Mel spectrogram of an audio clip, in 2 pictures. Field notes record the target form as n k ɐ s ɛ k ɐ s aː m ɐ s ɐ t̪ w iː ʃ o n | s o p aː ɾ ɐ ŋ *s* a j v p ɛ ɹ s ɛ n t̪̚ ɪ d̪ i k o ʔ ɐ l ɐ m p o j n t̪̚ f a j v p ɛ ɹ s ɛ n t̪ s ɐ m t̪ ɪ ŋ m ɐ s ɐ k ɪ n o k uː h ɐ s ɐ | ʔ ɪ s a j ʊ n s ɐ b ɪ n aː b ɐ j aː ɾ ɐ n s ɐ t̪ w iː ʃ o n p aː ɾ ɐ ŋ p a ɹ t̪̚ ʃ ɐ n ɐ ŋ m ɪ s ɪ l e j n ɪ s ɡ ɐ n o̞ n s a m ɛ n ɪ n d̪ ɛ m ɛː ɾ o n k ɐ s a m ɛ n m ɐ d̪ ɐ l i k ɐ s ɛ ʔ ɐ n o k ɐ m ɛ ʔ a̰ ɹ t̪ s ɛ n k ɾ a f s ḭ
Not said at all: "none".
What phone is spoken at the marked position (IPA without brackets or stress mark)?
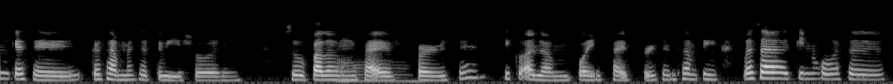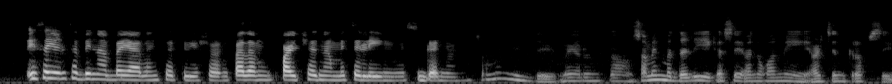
f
